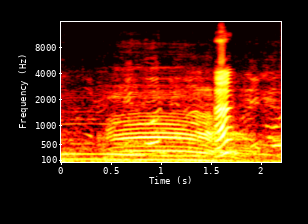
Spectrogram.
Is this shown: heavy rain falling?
no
